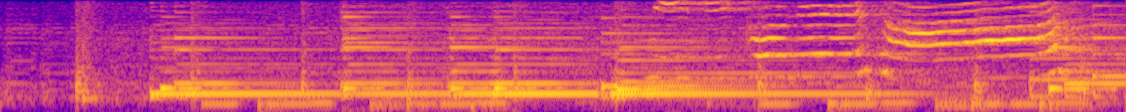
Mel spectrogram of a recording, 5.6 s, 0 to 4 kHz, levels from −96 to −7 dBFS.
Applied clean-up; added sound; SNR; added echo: none; Guitar / Drum; 14 dB; reverberation time 1.1 s.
